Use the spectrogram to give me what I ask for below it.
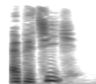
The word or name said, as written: apati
